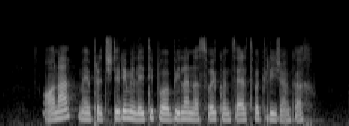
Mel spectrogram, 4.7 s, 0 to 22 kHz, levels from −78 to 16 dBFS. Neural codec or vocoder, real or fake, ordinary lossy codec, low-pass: none; real; none; 7.2 kHz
